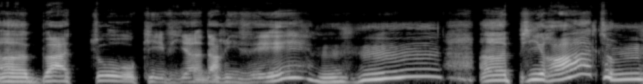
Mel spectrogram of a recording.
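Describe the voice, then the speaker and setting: Using a put-on character voice, a woman speaks at a very slow pace at a medium pitch with very wide pitch swings. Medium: read story. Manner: gloating, menacing.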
